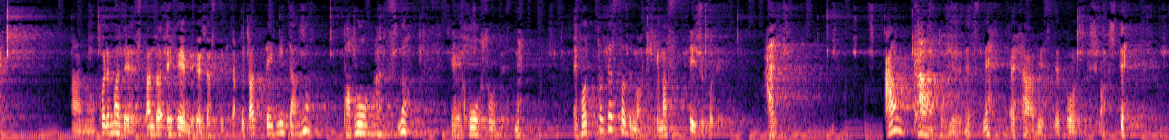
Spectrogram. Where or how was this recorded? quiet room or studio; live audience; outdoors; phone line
live audience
